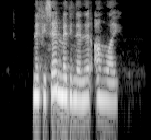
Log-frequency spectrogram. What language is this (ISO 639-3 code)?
bak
